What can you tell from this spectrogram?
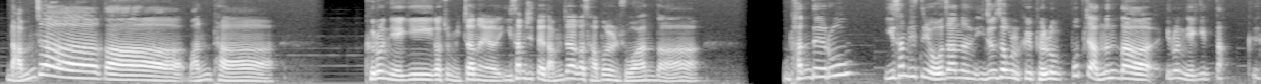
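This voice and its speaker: Young man, live-stream chat, lively swinging pitch, rambling, hesitant, laughs a lot.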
